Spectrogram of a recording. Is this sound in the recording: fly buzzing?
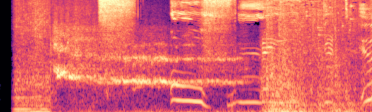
no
